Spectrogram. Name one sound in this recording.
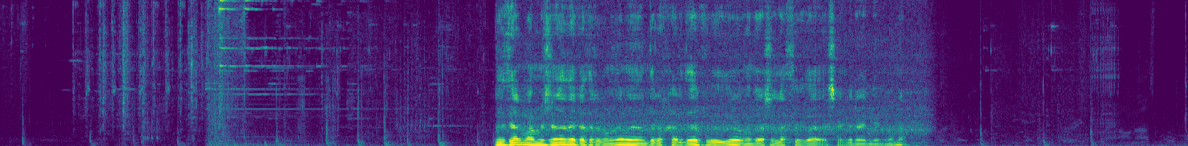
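Boots thud on wooden floorboards.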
